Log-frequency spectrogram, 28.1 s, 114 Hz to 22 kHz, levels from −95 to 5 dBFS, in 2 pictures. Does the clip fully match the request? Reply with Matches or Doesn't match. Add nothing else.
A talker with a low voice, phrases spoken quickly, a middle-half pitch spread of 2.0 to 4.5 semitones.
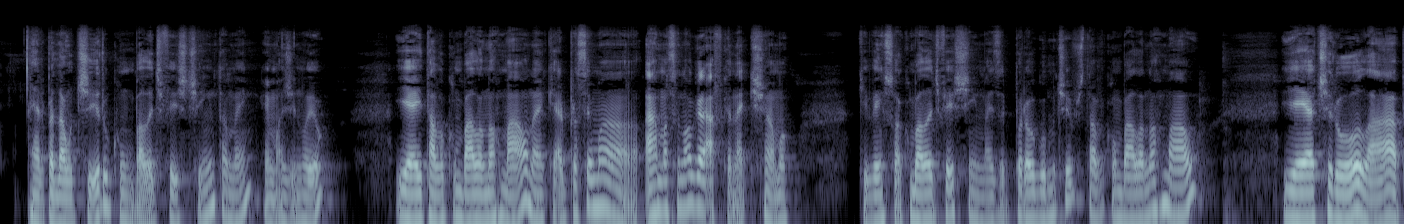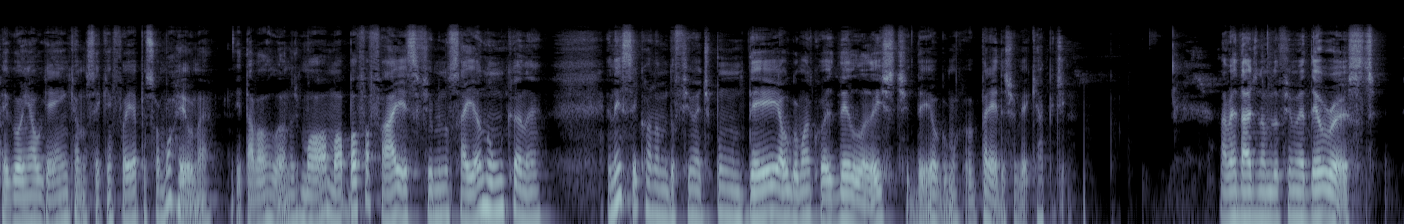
Matches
